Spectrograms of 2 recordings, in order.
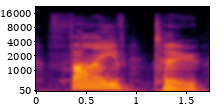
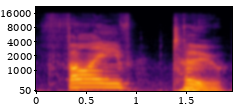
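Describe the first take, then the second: First: Said in the usual way. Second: Loud, higher score call; score shout. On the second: Real, not acted. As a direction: bark the score out. Announcing the new score.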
